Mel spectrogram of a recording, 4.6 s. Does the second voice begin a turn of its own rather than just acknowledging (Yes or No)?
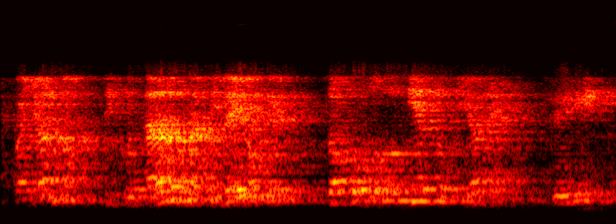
Yes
